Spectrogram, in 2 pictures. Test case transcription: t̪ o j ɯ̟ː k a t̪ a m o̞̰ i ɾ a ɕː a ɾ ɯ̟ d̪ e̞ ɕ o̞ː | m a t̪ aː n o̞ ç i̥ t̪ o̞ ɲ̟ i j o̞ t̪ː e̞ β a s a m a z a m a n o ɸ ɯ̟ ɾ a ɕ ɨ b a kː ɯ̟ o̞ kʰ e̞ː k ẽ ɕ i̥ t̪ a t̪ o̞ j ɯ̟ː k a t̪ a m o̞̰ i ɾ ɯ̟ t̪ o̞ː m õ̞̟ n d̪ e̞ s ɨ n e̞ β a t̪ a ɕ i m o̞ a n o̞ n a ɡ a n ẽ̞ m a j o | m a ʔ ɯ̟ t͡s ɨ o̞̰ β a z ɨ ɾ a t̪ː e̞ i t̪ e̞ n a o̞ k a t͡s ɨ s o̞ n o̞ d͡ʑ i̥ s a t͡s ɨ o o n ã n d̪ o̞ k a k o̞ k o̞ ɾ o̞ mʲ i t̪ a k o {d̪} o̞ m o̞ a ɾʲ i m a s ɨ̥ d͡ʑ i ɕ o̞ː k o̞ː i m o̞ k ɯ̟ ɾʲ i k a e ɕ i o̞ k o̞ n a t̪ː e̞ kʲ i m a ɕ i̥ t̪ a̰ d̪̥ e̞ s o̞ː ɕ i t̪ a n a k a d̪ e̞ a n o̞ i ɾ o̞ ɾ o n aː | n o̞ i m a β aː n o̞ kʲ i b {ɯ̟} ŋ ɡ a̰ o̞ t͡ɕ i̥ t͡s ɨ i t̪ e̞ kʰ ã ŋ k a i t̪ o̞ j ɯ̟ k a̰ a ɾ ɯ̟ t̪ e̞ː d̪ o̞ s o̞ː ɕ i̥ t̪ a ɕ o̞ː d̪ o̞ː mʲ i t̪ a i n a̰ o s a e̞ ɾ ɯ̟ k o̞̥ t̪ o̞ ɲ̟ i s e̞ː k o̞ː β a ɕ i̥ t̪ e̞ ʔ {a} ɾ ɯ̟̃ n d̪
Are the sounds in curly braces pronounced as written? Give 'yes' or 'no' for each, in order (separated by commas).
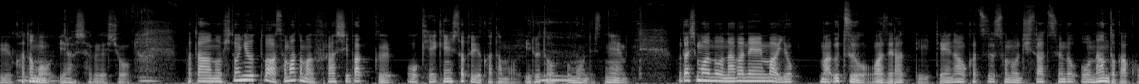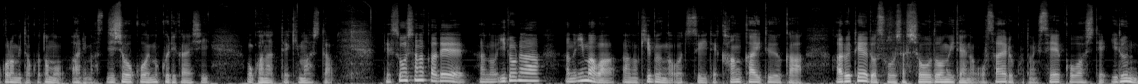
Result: no, no, no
